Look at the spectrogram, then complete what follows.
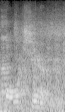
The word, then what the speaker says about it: Olchin: I had to get a pronunciation of his name before. They said Olchin, so I got it.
